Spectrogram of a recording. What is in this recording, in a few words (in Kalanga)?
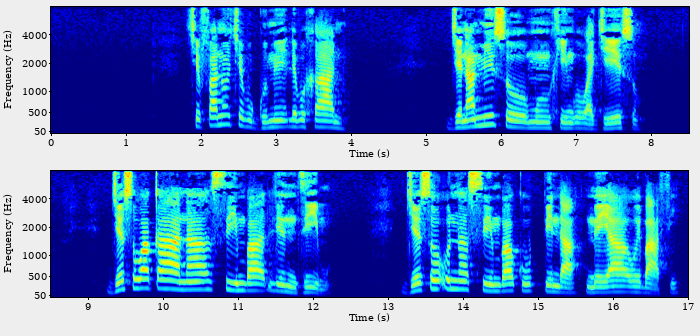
good news kalanga lilima, drama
